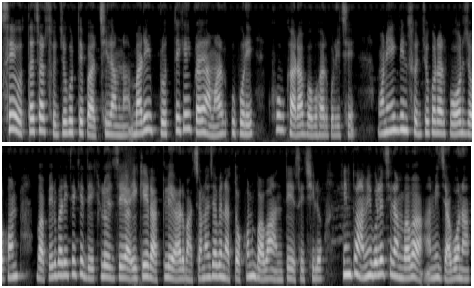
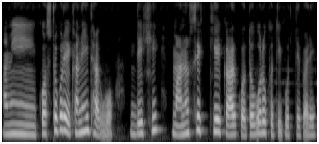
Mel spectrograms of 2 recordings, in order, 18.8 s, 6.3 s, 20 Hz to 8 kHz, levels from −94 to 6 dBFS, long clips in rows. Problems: background sounds at intervals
